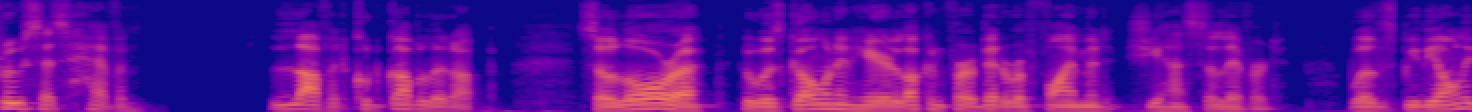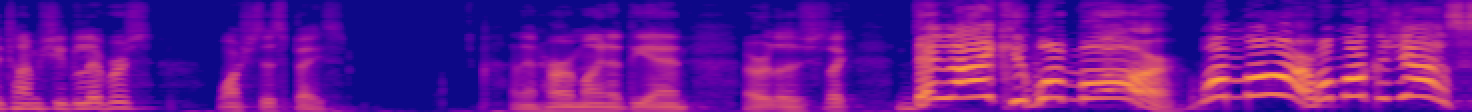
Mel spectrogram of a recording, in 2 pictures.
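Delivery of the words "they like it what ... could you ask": very high, very loud, shrill, swooping sing-song. Retelling what Hermione said at the end: high-pitched Hermione voice. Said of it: "I'm only doing the high-pitched bit".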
